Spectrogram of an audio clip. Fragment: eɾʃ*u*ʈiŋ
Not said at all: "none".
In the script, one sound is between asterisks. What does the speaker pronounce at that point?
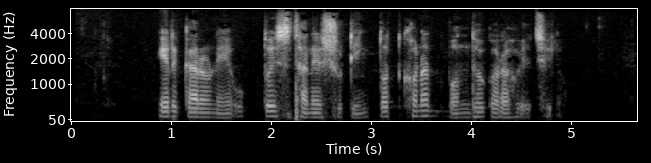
u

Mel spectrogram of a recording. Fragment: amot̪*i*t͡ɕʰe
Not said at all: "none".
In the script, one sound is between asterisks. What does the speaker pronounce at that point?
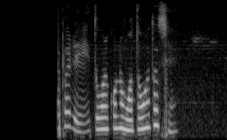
a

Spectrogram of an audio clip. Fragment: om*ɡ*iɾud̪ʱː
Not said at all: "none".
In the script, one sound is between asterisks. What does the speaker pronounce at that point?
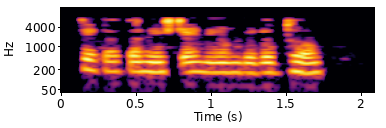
b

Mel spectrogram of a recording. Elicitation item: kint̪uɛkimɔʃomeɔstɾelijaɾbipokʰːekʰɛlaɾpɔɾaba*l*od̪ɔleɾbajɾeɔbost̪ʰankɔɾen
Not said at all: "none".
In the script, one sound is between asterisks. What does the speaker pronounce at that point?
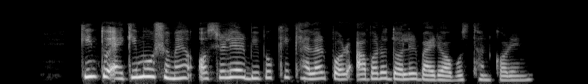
ɾ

